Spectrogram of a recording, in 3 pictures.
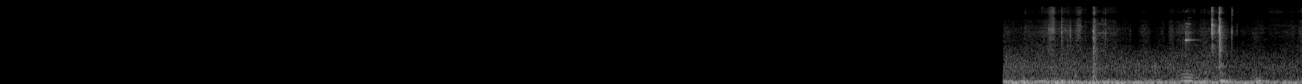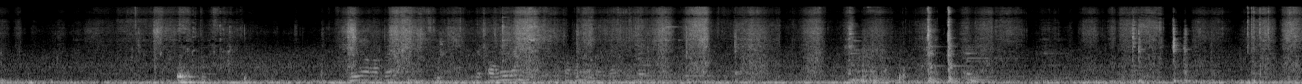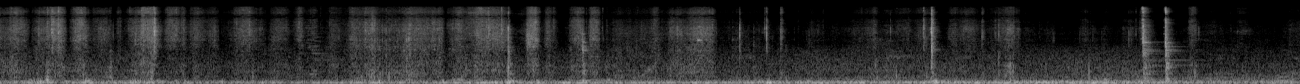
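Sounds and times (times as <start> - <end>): rubbing and scraping: 10.0 - 39.0
sharp metallic clicks and knocks: 21.5 - 22.8, 37.3 - 38.1.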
